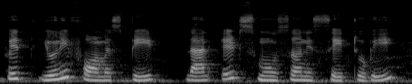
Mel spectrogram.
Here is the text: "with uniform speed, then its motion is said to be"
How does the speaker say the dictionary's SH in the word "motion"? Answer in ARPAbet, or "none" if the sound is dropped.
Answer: S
